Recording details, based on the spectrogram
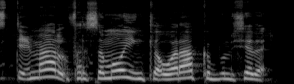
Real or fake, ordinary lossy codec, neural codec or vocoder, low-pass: real; none; none; none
